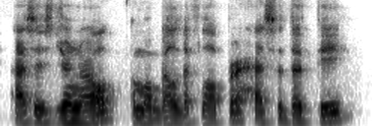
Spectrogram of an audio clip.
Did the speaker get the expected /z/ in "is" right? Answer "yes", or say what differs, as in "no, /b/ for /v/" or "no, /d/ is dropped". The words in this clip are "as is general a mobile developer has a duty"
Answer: no, /s/ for /z/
